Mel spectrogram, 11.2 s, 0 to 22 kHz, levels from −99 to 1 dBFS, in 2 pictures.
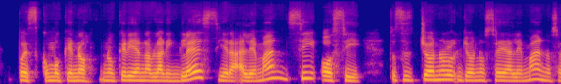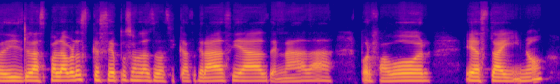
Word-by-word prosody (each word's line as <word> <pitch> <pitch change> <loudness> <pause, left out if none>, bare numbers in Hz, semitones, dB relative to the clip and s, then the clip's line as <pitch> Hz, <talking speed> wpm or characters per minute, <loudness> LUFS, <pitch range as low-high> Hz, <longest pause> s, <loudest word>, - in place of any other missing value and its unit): pues, 190 -4 +1
como 175 -1 0
que 180 - +2
no, 175 -1 +1
no 180 -3 -2
querían 190 -1 +3
hablar 175 -1 +3
inglés, 250 - +3
y 185 - +1
era 170 -2 +3
alemán, 245 - +1
sí, 280 +1 -2
o 195 -2 +5
sí. 175 -2 -3 0.2
Entonces 200 -1 -6
yo 215 0 +5
no 215 -1 +2
yo 185 -1 +1
no 185 0 -3
se 185 +1 0
alemán, 180 +6 0
o - - -4
sea, 170 0 -2
y 170 0 0
las 175 -1 +1
palabras 185 +4 +2
que 200 - -3
sé, 190 -1 -1
pues 205 +2 -9
son 190 -1 -3
las 180 -1 -2
básicas, 160 -1 -6
gracias, 170 +1 0
de - - -7
nada, 160 +4 -6 0.2
por - - -4
favor, 175 +3 0 0.3
y 185 - +1
hasta 175 -1 +2
ahí, 165 -1 -1
¿no? 220 +11 -4
180 Hz, 220 wpm, -20 LUFS, 170-195 Hz, 0.3 s, o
